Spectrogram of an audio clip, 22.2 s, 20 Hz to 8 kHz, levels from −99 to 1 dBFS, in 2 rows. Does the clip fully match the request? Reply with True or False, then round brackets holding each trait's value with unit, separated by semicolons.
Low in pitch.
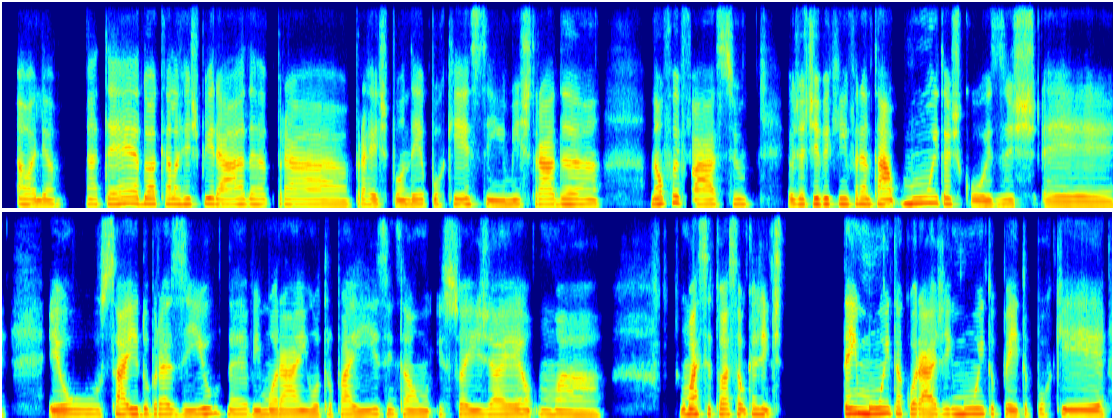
False (195 Hz)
